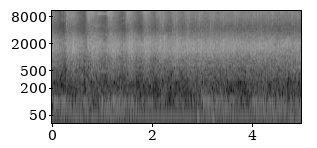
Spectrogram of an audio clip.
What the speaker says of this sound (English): The crowd is cheering. The crowd is excited.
